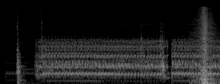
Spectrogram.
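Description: Electronic intro sound effect: a sharp click, then a steady hum of several held tones, broken by a second click near the end.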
